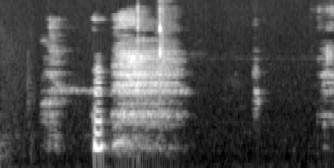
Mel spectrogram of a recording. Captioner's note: laughs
